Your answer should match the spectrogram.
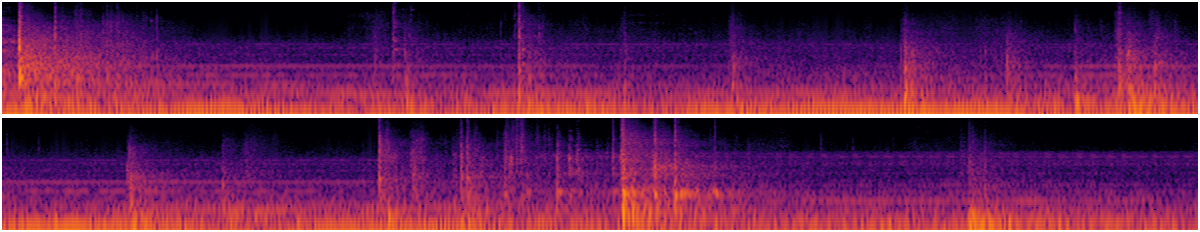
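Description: Dark film score with a steady low drone, broken by a dozen or so sharp thuds and knocks spread through it, the loudest right at the start and another heavy one about eleven seconds in.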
